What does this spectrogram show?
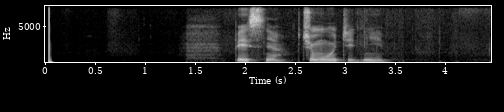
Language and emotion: Russian, neutral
